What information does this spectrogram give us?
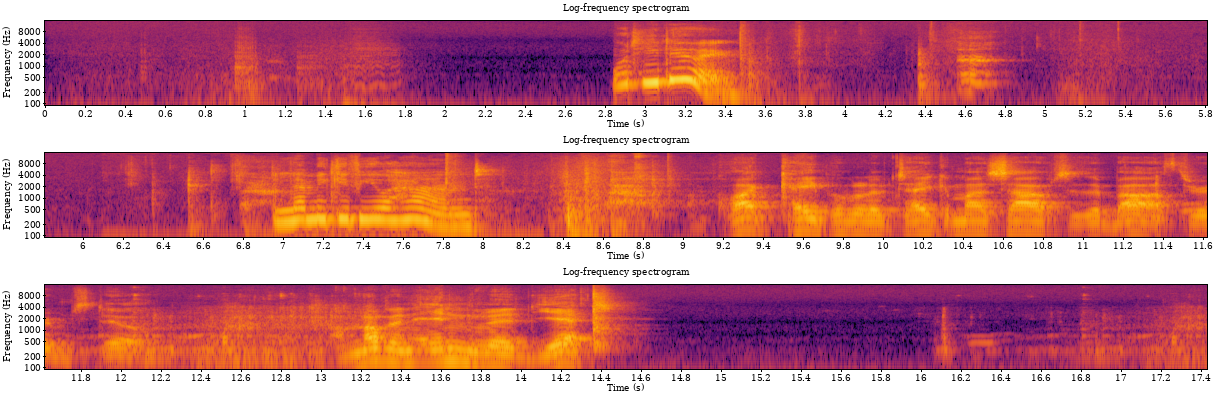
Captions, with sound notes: - What are you doing? (Michael grunting) - Let me give you a hand. - I'm quite capable of taking myself to the bathroom still. I'm not an invalid yet.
